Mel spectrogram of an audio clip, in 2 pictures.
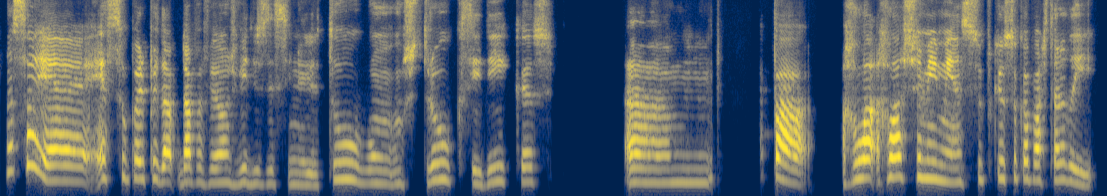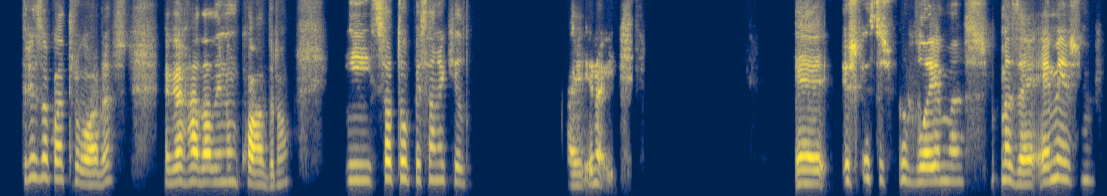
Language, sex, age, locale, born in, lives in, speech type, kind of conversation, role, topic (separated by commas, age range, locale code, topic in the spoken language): Portuguese, female, 30-34, pt-PT, Portugal, Portugal, conversation, unstructured, none, Como seus hobbies ajudam a reduzir o estresse?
